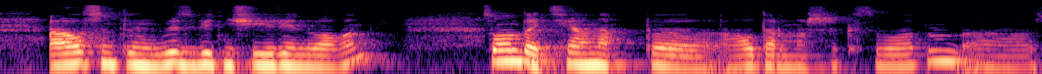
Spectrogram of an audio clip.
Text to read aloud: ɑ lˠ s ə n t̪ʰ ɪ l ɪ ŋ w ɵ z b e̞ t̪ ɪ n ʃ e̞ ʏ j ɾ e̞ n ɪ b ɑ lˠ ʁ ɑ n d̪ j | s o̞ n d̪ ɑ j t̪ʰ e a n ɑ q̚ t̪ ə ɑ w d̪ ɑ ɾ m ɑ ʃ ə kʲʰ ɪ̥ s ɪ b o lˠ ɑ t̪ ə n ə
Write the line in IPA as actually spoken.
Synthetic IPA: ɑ lˠ ʃ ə n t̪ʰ ɪ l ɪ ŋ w ɵ z b e̞ t̪ ɪ n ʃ e̞ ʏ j ɾ e̞ n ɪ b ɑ lˠ ʁ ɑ n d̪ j | s o̞ n d̪ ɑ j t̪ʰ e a n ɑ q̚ t̪ ə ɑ w d̪ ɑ ɾ m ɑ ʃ ə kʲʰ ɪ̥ s ɪ b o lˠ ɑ t̪ ə n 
